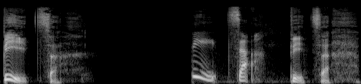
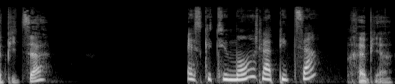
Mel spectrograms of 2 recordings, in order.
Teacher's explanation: French pizza with the stress on the ah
